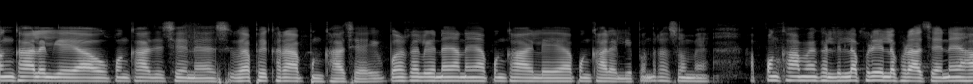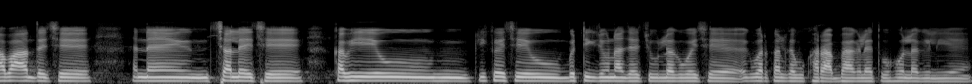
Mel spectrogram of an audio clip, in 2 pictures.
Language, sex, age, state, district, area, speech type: Maithili, female, 30-45, Bihar, Madhepura, rural, spontaneous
